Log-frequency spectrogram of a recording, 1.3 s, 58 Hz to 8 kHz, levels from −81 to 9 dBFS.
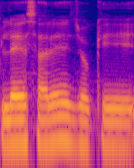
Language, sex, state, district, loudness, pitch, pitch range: Chhattisgarhi, male, Chhattisgarh, Sarguja, -15 LUFS, 120 Hz, 110-120 Hz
